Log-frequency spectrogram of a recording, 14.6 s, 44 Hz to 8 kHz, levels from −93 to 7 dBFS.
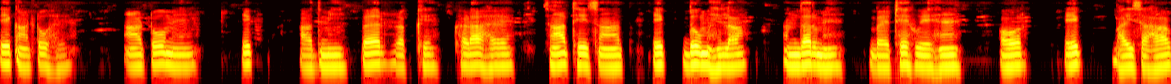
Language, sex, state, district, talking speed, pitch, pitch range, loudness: Hindi, male, Chhattisgarh, Balrampur, 110 wpm, 140 Hz, 135-150 Hz, -20 LUFS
